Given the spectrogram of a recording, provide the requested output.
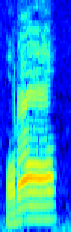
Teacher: را را تتألف من راء مفتوحة بعدها ألف وليس في آخرها همزة، ليس في آخرها همزة. را هذا مد طبيعي، ألف مسبوقة بفتحة، نمدها بمقدار حركتين، ونحرص ألا نخرج في آخرها همزة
